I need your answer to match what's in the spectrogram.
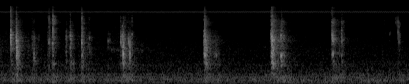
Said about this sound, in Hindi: यहाँ पे टाइप करना है कैपिटल अकाउंट।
